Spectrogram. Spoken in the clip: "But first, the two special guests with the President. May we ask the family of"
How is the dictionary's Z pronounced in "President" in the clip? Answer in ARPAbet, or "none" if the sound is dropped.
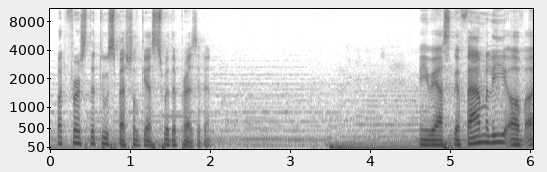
Z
